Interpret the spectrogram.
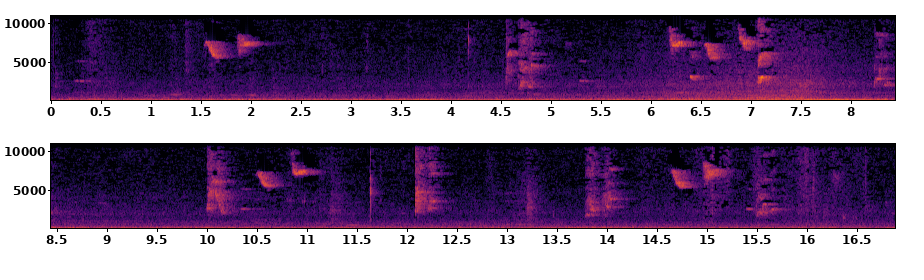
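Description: Small birds chirping: short, high, quickly sweeping notes in little clusters every few seconds, over a steady low rumble.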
